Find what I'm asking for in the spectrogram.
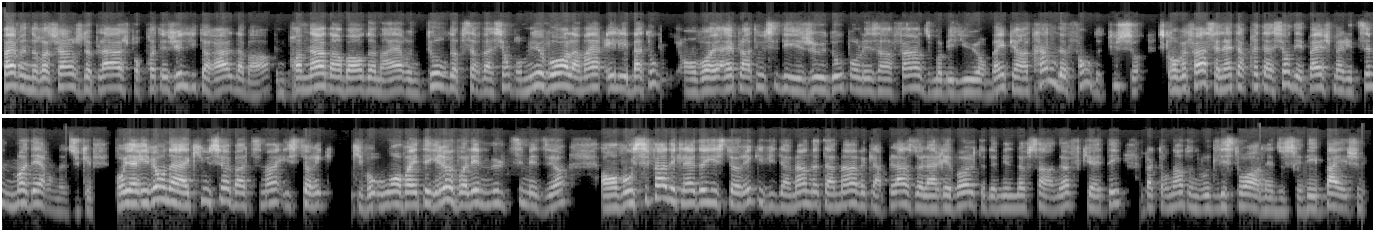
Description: Le maire de Gaspé, Daniel Côté,  parle d’une première phase qui va comporter un aspect historique avec un écomusée sur les pêches et un réaménagement de tout le secteur. :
